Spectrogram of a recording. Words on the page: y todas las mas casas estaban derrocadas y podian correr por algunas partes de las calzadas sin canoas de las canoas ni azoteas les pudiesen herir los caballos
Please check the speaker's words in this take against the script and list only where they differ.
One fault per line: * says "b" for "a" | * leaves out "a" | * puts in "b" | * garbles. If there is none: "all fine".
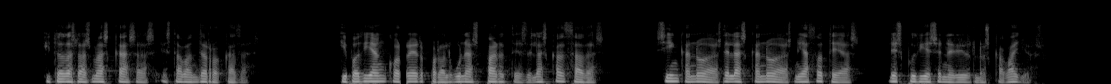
all fine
